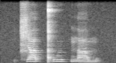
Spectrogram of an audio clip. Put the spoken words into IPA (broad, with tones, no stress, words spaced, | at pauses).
t͡ɕa˦˥t̚kʰwɯ˦˥k̚ na˧m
